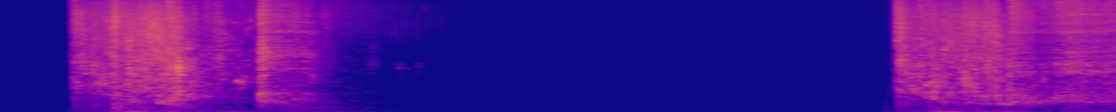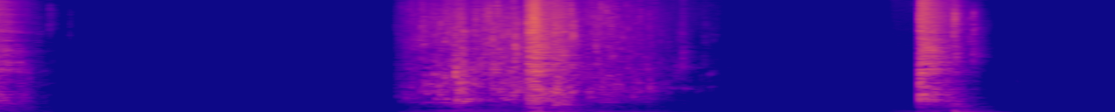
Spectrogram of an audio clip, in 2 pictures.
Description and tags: Swimming Breaking Surface
Breaking the surface of water after diving.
